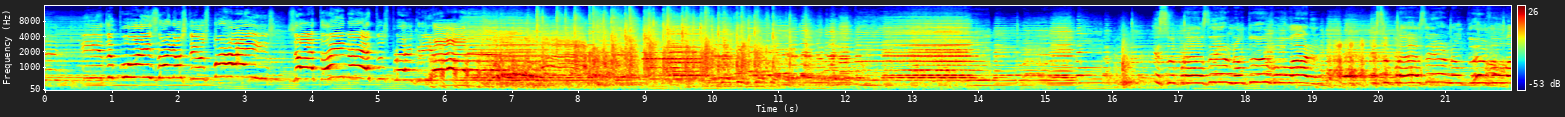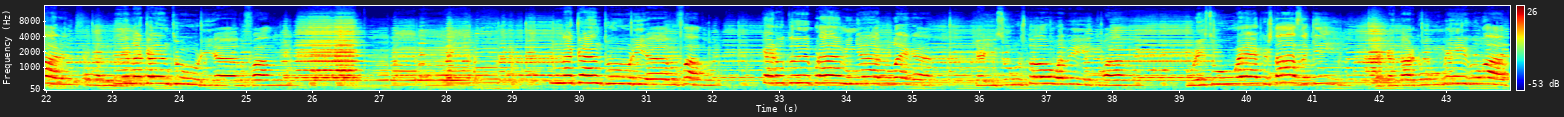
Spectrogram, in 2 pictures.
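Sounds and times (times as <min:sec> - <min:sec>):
button accordion melody: 0:00.0 - 0:43.9
person singing: 0:05.6 - 0:13.2, 0:16.5 - 0:25.8, 0:32.8 - 0:43.9.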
